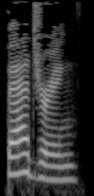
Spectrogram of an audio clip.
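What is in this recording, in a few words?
"badgering", British English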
